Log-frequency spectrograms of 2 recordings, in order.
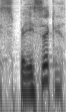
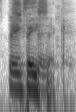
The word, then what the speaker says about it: Sissy Spacek: Sissy Spacek. It's close. Gus, how do you pronounce it? I'd say it's like Spacek. Like Sissy Spacek. Spacek.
